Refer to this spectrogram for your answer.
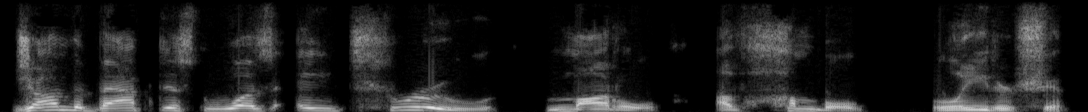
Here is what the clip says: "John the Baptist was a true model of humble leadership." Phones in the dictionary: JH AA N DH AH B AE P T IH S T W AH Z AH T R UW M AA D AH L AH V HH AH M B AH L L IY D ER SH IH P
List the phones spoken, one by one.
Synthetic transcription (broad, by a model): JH AA N DH AH B AE P T IH S T W AH Z AH T R UW M AA D L AH V HH AH M B L L IY D ER SH IH P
